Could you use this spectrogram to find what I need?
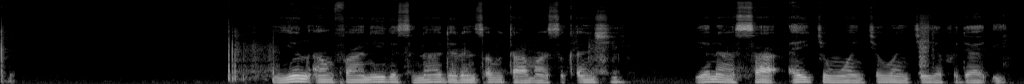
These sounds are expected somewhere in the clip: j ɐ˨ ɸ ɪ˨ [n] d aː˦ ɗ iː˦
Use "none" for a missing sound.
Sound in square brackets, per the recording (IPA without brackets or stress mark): none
